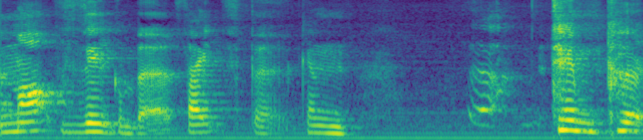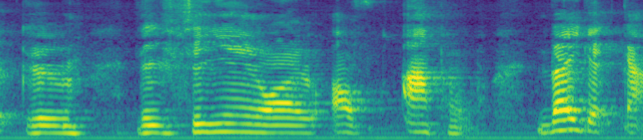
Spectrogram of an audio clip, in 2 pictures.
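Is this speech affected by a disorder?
Yes: cerebral palsy; obvious speech impediment.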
